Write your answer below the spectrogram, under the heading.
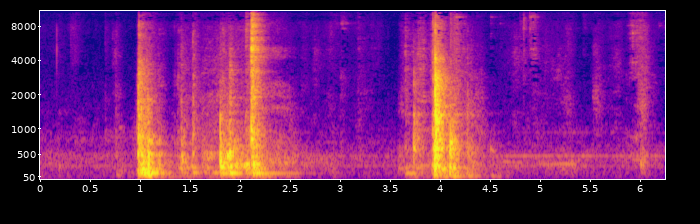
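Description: Three clunks of objects being handled, about one, two and four seconds in, each with a short scrape or rattle after it.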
